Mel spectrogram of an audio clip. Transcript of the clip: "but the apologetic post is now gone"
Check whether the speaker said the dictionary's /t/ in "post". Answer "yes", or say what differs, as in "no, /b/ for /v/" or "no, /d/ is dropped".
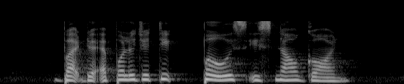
no, /t/ is dropped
